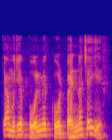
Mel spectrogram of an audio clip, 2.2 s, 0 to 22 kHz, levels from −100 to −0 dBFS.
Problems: constant background noise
